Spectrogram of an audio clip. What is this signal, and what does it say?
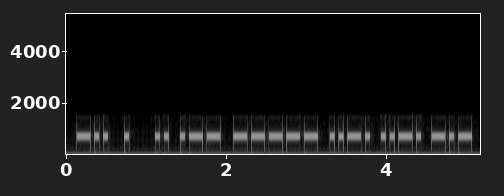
Morse code, heard as a keyed tone, about 22 wpm, 730 Hz. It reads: DE IW0FFK
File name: iw0ffk / 2008 06 28 CY0X IW0FFK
